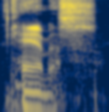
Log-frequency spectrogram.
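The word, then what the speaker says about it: Camus: good uh for two he says guaranteed veto mispronounces cus or c it's cus cus The Stranger yeah the author of The Stranger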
